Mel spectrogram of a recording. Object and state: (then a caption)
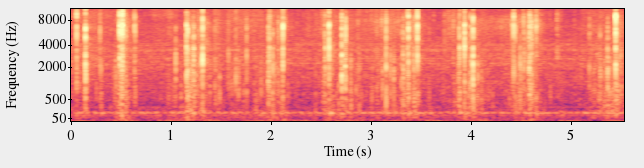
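Plastic bag of artificial snow. Fingertips and nails rub and scratch across a large purple-printed plastic bag full of white fake snow fiber, hands laid flat on the bag. The result is a run of dry crinkling and scratchy crackles in uneven bursts, over a faint steady low hum.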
